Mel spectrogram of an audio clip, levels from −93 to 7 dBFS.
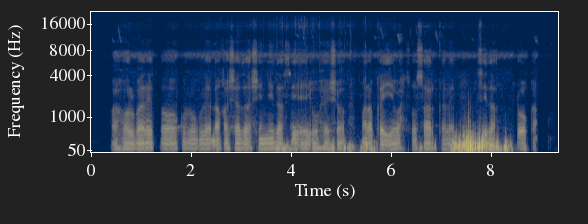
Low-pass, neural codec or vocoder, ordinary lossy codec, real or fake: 19.8 kHz; vocoder, 44.1 kHz, 128 mel bands every 256 samples, BigVGAN v2; none; fake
